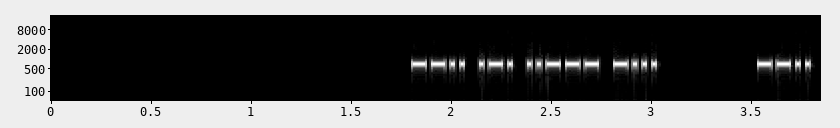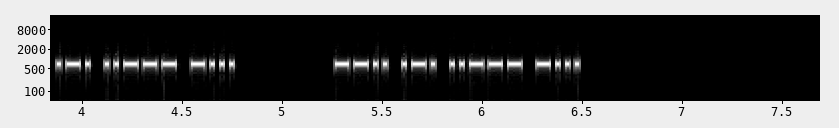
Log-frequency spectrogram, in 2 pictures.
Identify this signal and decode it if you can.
Morse code, heard as a keyed tone, about 52 wpm, 700 Hz. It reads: ZR2B ZR2B ZR2B
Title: DXCC-100 Call Signs - 4 Characters - Repeated 3x - 50wpm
